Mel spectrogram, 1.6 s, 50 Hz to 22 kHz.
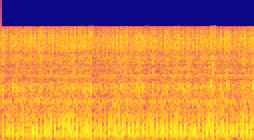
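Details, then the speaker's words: Stihl MS 180/170 chainsaw with non-adjustable carb, lacked power, seemingly short of fuel; after carb needle adjustment and idle set, holds steady even high rev cutting wood, no bogging or surging: normal cutting. "а вот и все как мы видим пила работает нормально"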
